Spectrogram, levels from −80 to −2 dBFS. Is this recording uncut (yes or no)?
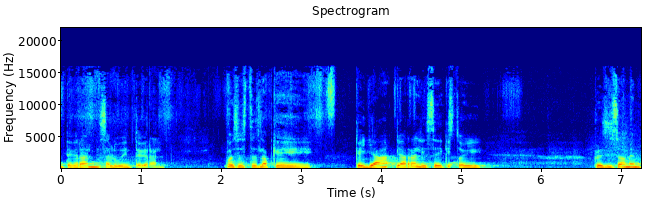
no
